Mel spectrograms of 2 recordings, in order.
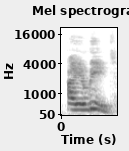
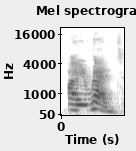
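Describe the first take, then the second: First: Read has a long ee vowel, like need. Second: Read has a short e vowel, like bed. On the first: The action happens now. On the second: The action happened in the past. "yesterday البارح"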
